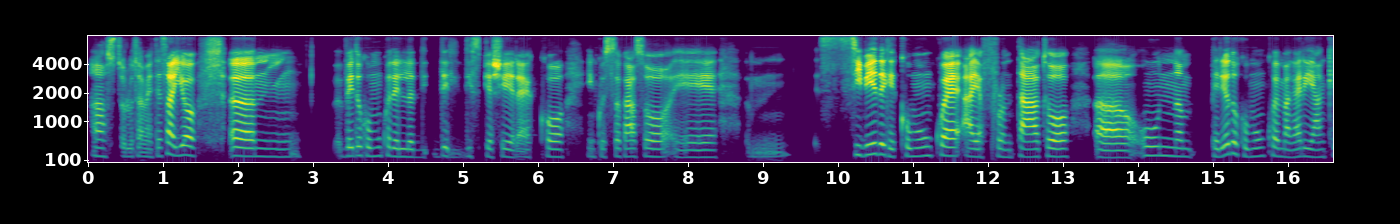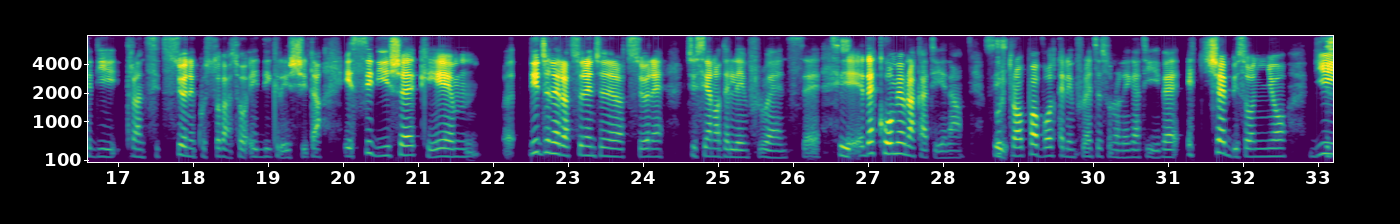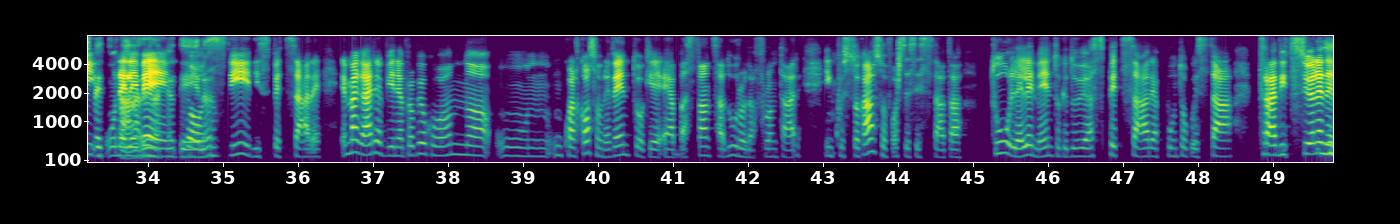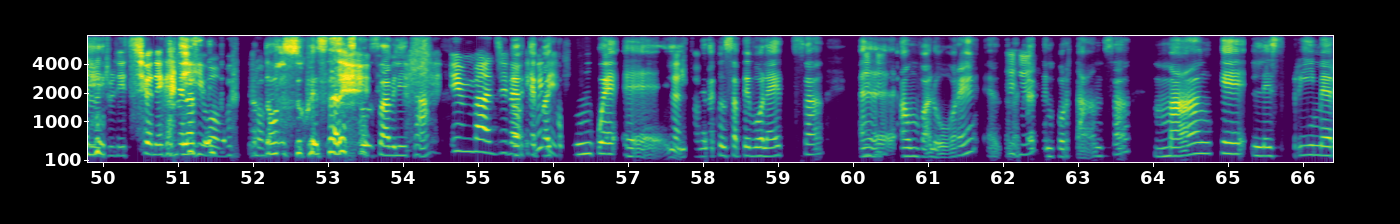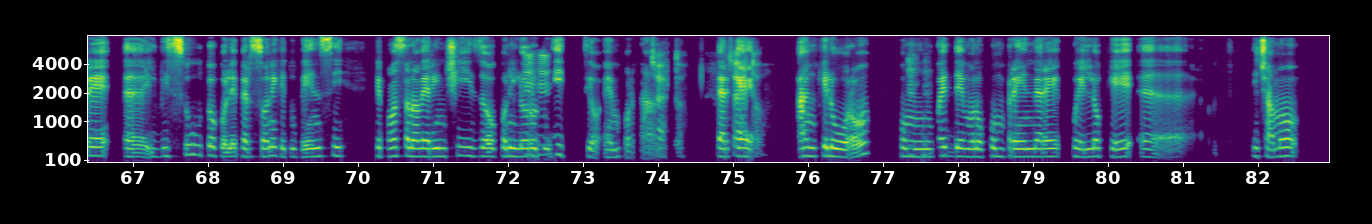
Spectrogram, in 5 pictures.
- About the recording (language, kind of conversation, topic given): Italian, podcast, Come gestisci il giudizio degli altri nelle tue scelte?
- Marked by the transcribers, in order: teeth sucking; lip smack; "proprio" said as "propio"; laughing while speaking: "Sì"; laughing while speaking: "negativo purtroppo. Si"; other background noise; tapping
